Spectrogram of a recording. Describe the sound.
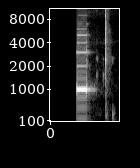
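A voicemail prompt beep: one steady, mid-pitched electronic tone lasting about a quarter second, followed by a couple of brief faint clicks.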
